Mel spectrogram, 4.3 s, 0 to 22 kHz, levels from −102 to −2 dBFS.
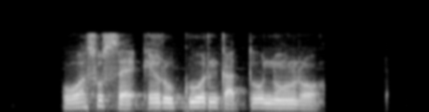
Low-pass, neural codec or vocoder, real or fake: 7.2 kHz; codec, 16 kHz, 8 kbps, FunCodec, trained on LibriTTS, 25 frames a second; fake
